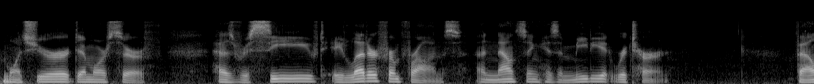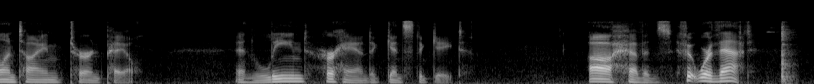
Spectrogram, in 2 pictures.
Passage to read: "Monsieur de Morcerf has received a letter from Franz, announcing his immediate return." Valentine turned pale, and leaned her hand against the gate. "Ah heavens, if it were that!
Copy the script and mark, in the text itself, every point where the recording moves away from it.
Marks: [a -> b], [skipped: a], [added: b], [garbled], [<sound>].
"Monsieur de Morcerf has received a letter from Franz, announcing his immediate return." Valentine turned pale, and leaned her hand against the gate. "Ah heavens, if it were that! [thud]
